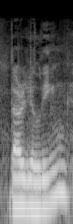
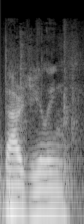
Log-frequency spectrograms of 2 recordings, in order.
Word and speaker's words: Darjeeling: So, little Darjeeling, how do you pronounce that? Darjeeling. – Yeah, little Darjeeling. – Darjeeling. – Like the tea. – Like okay. – Darjeeling tea. Yeah.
